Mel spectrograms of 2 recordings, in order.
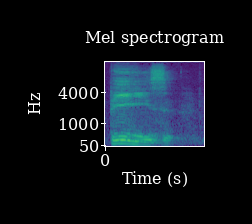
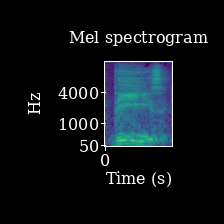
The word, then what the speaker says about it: these: these, these 길게 발음하고 뒤에 z로 끝나야 복수형으로서 우리가 의미를 전달할 수 있거든요.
